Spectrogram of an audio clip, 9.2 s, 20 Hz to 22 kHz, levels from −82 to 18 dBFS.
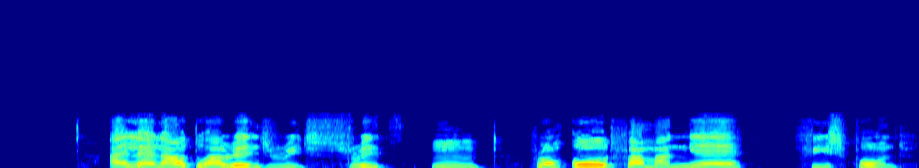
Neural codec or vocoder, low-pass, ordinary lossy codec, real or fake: codec, 16 kHz, 16 kbps, FreqCodec, larger model; 7.2 kHz; none; fake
